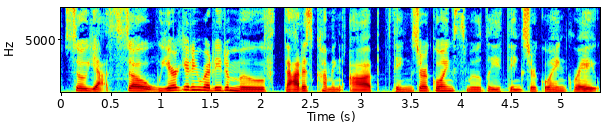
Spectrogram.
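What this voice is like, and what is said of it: Congested, slightly off voice from allergies. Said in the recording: “I know I sound a little bit off. It's because, again, my allergies ... my throat and nose and all the things are really reacting to it ... I sound so different”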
